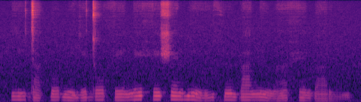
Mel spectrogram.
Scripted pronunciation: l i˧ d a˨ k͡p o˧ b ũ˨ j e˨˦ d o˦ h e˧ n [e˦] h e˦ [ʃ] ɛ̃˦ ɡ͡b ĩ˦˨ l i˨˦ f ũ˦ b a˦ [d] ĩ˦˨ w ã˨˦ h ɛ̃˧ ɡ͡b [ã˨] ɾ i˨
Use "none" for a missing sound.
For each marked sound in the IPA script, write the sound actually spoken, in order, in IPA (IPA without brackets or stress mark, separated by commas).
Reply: e˦, ʃ, n, a˨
